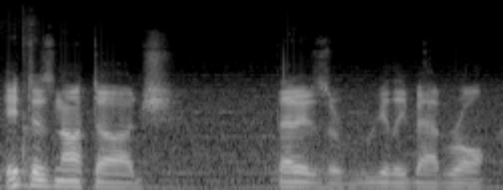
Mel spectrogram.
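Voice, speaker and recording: A man's voice: sits low, normal speed, heavy background noise. A man running a tabletop game as game master, hesitant and checking rules aloud with frequent uhs. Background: music.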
